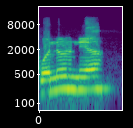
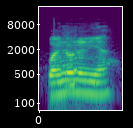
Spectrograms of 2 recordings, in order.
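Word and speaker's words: κοινωνία: कोइनोनिया, कोइनोनिया, right, कोइनोनिया, कोइनोनिया। तो आप लोग स्पेलिंग लिख सकते हो, KOINONIA, कोइनोनिया। ओके, मैं दोबारा बोलता हूँ, KOINONIA, कोइनोनिया।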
